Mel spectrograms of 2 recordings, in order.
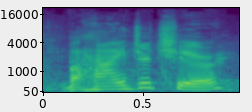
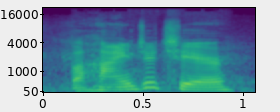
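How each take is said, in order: Both takes have the same delivery.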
